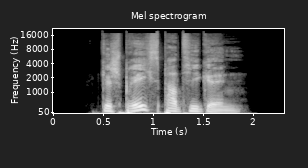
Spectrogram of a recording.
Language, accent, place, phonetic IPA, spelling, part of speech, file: German, Germany, Berlin, [ɡəˈʃpʁɛːçspaʁˌtɪkl̩n], Gesprächspartikeln, noun, De-Gesprächspartikeln.ogg
- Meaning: dative plural of Gesprächspartikel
